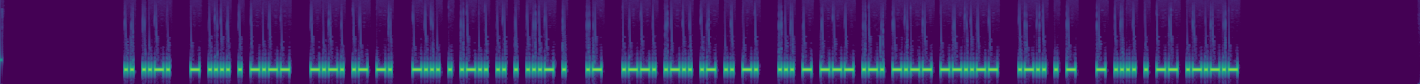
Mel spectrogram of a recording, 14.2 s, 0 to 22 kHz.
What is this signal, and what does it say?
Morse code, heard as a keyed tone, about 40 wpm, 700 Hz. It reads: IF THEY CAN BELIEVE A PLAIN STORY, LET THEM.
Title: Sentences from Top 1000 Words - Review Part 2 - 40wpm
